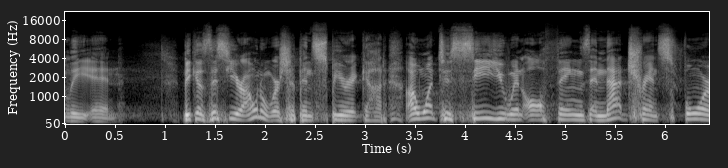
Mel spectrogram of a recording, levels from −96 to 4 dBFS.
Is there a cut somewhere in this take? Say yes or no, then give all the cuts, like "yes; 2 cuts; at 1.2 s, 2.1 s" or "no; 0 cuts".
no; 0 cuts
